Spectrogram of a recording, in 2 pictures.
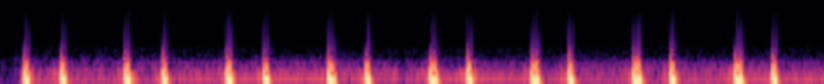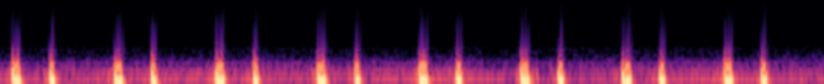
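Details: Normal split first heart sound.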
